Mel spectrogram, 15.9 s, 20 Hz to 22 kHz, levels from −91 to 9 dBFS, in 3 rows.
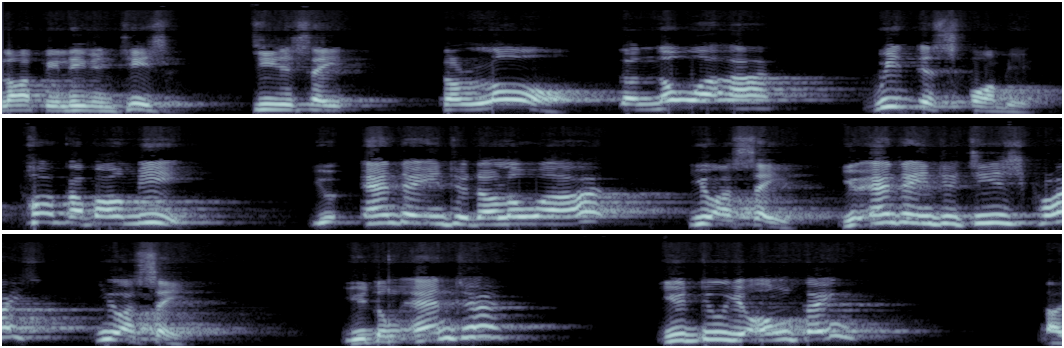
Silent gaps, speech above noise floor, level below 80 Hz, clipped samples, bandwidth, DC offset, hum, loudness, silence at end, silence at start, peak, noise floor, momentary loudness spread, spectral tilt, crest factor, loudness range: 12.13-12.28 s, 13.68-13.86 s, 15.48-15.71 s; 39 dB; -72 dBFS; under 0.1%; 12.5 kHz; under 0.1%; none; -18 LUFS; 0 s; 0 s; -4 dBFS; -56 dBFS; 11 LU; -5 dB/octave; 14 dB; 3 LU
